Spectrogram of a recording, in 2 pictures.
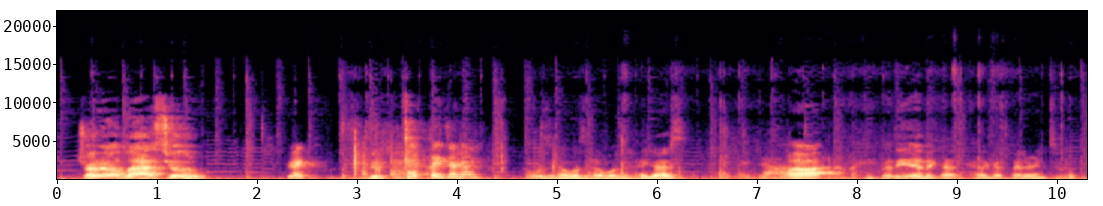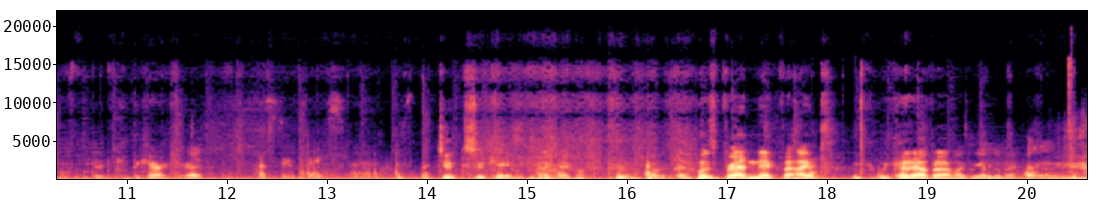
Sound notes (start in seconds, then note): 12.0 laughing; 13.3 all chuckling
